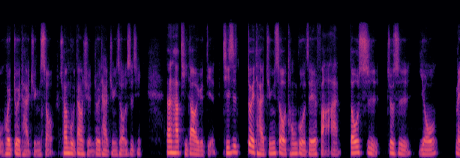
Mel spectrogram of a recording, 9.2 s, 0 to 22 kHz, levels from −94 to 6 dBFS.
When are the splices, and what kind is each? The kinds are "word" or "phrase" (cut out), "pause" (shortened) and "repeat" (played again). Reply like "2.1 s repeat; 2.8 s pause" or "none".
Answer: 1.1 s pause; 4.4 s pause; 6.9 s word; 7.6 s pause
